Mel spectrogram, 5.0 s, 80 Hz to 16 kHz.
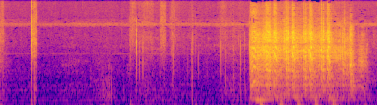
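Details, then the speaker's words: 2018 Serpento Taypan 200cc special-edition motorcycle, single cylinder, started in neutral with clutch pulled, barely any throttle and no choke: a few clicks, catches first try and settles into a steady even idle; normal start. "You have to give it barely throttle, but no choke. For a full engine, it's not bad with no choke."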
